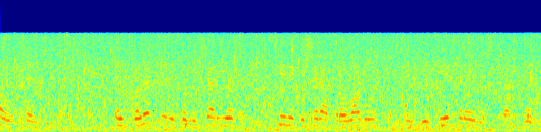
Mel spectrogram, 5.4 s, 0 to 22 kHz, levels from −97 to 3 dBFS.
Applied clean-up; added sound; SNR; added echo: none; Stream; 0 dB; none.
